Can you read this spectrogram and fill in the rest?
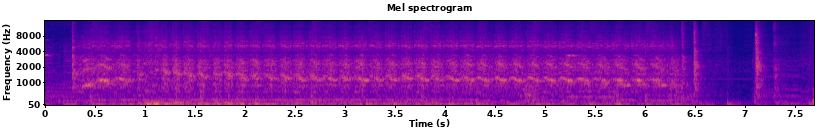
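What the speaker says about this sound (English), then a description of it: "Remarkably, the engine doesn't want to run." A 1974 Chevrolet Malibu engine cranks steadily and loudly for about six seconds with a rapid rhythmic starter chug, never catching, then cuts off followed by a couple of brief clunks.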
